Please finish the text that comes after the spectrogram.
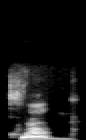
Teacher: notice i'm not pronouncing the b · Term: silent b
